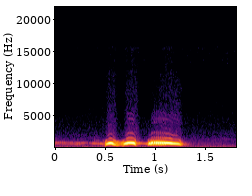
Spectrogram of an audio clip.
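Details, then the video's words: Spotted dove used as a decoy, cooing eagerly to provoke wild birds; a single close, loud phrase of two quick hooting notes followed by a drawn-out, slightly falling coo, then silence. "Chim Cu Mồi Gù Thúc Bổi Nghe Hăng Nên Và Rất Siêng Gáy"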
